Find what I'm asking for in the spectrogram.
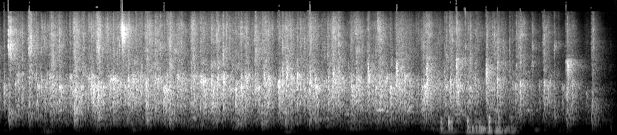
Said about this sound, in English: So please give him a big round of applause.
